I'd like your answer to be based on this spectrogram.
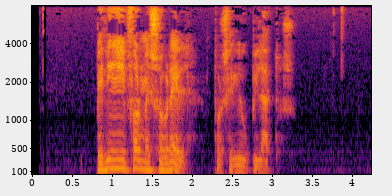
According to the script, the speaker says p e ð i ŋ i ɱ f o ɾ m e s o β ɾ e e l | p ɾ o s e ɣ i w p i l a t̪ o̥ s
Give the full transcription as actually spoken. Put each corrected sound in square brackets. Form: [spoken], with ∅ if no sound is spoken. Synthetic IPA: p e ð i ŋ i ɱ f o ɾ m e s o β ɾ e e l | p ɾ o s e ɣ i w p i l a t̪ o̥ s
